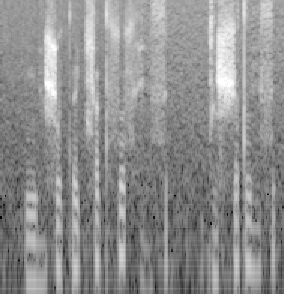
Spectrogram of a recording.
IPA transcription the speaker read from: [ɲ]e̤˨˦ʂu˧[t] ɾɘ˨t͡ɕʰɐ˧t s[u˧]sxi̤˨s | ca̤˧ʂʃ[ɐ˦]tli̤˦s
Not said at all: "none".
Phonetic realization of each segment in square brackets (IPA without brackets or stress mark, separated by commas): m, t, u˦, ɐ˦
